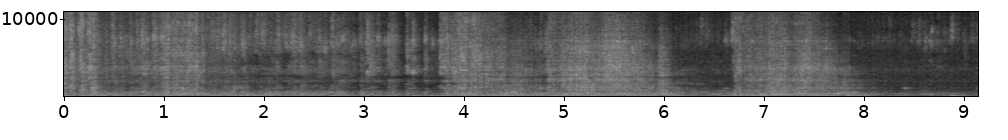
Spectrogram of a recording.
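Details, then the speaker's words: Ford 572 Boss Nine big-block in a 1959 Ford F100 4x4: deep lumpy rumble with clean, crisp rev blips that rise and settle evenly; healthy V8 running strong, "woke up the beast." "It's like woke up the beast. If more is better, way too much is just enough."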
